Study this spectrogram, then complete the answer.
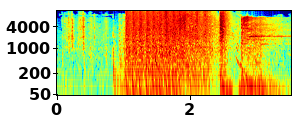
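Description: A gun fires in rapid bursts in a video game.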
